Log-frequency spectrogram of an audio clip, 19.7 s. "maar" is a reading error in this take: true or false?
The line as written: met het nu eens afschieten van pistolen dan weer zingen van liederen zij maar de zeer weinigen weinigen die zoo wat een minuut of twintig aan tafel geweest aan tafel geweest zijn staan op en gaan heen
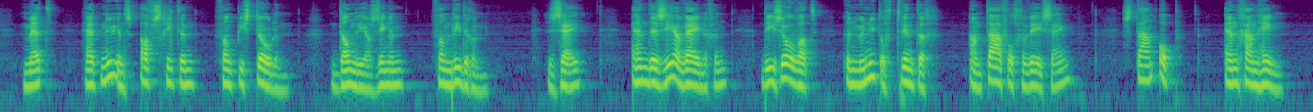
true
